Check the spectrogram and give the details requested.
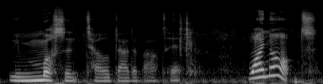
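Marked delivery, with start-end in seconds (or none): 2.5-3.2 high, sharp protest; indignant surprise. Acted. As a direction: shoot up in disbelief. Boy protests secret.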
